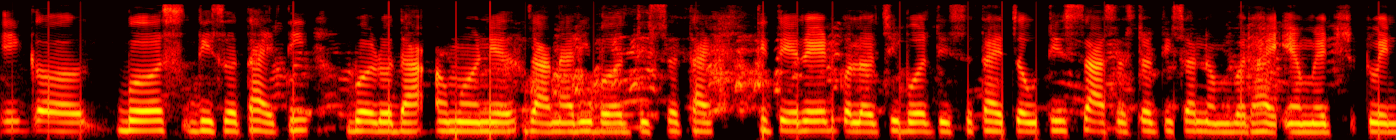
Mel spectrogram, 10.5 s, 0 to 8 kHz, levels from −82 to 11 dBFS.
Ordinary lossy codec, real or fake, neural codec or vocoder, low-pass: none; real; none; none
